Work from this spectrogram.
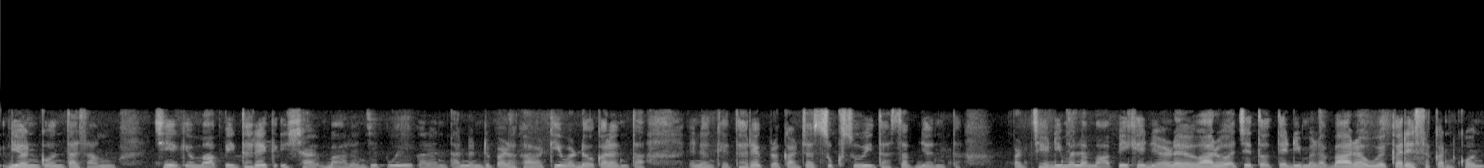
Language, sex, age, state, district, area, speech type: Sindhi, female, 18-30, Gujarat, Junagadh, rural, spontaneous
